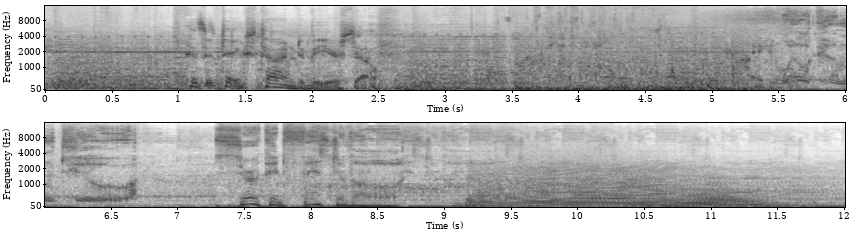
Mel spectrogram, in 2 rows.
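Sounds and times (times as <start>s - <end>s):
sustained electronic tone: 6.8s - 12.0s.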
